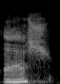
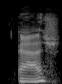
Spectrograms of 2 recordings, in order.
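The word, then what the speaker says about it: Æ: It's pronounced Ash. Ash.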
